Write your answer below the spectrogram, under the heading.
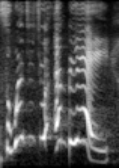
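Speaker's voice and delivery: put-on British accent, very high pitched and swooping. Retelling what a guy at training in london asked: british accent. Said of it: "the British accent".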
